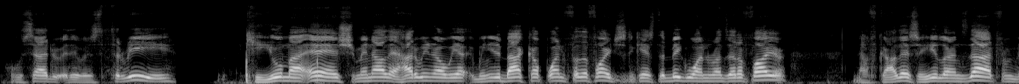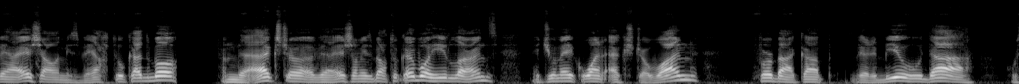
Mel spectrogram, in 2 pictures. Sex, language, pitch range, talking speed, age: male, English, 110-150 Hz, 160 wpm, 50-69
